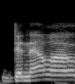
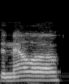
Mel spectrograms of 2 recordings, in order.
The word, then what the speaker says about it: Danello: First, Danny comes in, then Danny Boy, then Danny O, then Danello, like a last name with 2 L's at the end, Danello. So phonetically, think of something Danny O.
